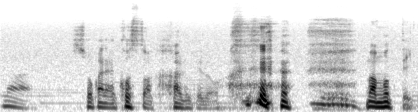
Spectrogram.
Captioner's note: laughs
